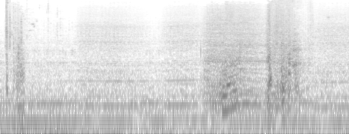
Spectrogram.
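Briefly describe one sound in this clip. Water splashes and sprinkles onto soil.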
